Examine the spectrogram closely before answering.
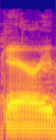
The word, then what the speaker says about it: Gerry: They basically declared that partisan gerrymandering, and it is Gary, by the way.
